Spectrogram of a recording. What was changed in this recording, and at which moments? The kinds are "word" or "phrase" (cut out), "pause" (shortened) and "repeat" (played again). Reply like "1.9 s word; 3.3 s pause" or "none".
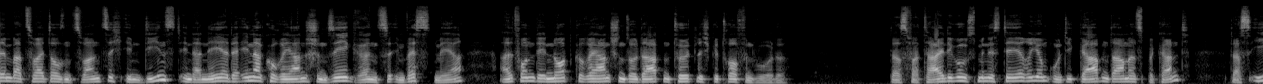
5.1 s word; 10.8 s word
